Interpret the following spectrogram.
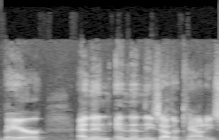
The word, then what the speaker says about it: Bexar: The winner is, at the very least, is unknowable based on the election fraud that we found in Bexar County, spelled Bexar but pronounced Bear, and then these other counties.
